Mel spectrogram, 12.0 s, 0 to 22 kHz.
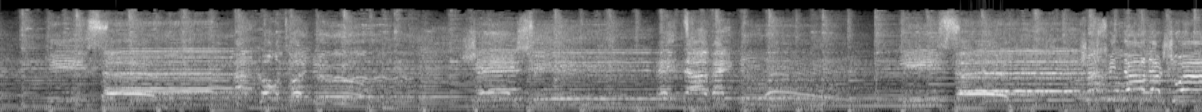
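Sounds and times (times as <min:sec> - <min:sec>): bass guitar: 0:00.0 - 0:12.0
drums: 0:00.0 - 0:12.0
keyboard: 0:00.0 - 0:12.0.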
